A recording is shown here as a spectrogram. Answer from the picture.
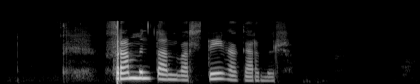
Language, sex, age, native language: Icelandic, female, 20-29, Icelandic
